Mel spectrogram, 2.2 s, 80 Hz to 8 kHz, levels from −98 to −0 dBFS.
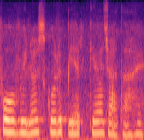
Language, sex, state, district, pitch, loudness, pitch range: Hindi, female, Haryana, Charkhi Dadri, 195 Hz, -18 LUFS, 180-205 Hz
